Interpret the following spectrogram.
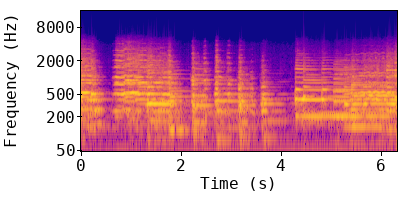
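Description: Instrumental passage from a 1946 recording of a tango orchestra, strings to the fore, with no singing. After held notes it plays a run of short, detached chords, then settles back into held notes about four seconds in.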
